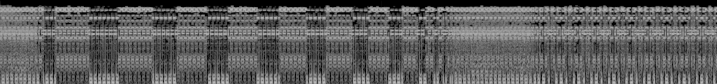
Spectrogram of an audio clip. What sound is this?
Computer Processing
modular, Noisemaker, element, CMOS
